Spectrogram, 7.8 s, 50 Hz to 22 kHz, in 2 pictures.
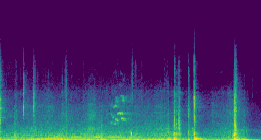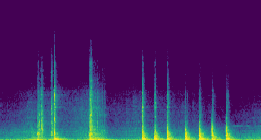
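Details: Nissan Sunny truck (Datsun 1200) door before sound deadening. Sharp knocks on the bare door skin leave a thin, hollow ring after each hit. Floor and tunnel are already deadened, with the door still to be done.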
